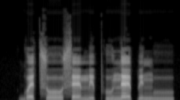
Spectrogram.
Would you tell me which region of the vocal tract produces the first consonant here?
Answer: velum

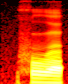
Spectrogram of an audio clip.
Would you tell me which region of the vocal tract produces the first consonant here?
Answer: throat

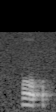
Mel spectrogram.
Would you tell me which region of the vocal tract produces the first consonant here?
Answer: throat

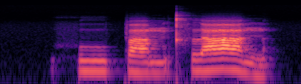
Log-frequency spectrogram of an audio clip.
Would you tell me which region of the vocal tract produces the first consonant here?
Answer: throat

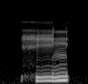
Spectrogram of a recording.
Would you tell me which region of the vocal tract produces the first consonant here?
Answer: throat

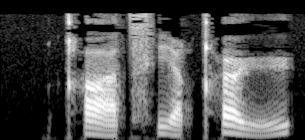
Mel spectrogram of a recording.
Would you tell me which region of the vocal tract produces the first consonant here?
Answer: uvula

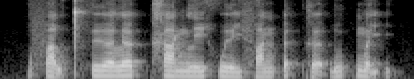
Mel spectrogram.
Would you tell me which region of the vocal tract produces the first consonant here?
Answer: lips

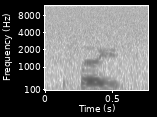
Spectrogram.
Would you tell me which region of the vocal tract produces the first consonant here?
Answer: lips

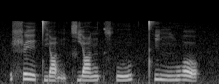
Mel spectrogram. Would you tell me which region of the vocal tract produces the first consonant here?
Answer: retroflex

